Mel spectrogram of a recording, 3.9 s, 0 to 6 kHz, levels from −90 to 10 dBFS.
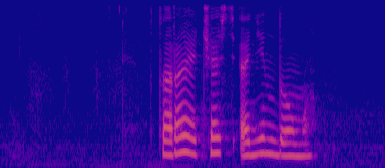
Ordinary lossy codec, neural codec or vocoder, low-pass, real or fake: none; none; 5.4 kHz; real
